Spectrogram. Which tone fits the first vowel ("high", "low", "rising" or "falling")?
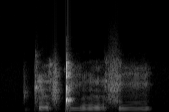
rising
